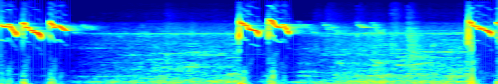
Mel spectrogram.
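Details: White-eye delivering lively fighter-style 'ngalas nembak' song: a quick triple of high falling whistles, then two more bursts of sharp down-slurred notes, with quiet low background in between.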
